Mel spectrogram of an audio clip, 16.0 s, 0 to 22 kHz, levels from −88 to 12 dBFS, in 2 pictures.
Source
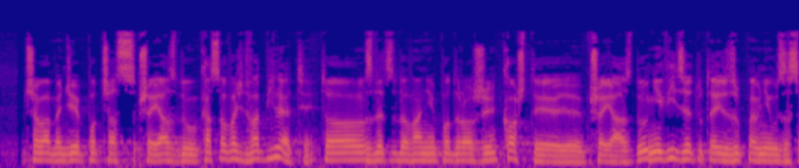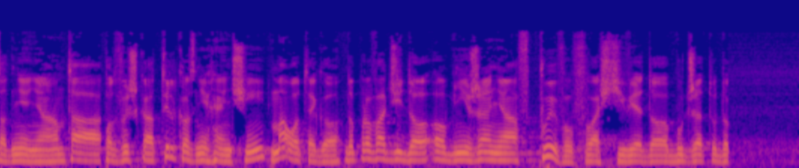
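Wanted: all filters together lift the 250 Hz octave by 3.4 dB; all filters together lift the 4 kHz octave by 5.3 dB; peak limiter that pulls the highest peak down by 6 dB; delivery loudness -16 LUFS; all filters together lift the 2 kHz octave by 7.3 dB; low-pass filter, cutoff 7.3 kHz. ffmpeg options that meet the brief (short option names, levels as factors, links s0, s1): -af "lowpass=7300,equalizer=f=250:t=o:g=4,equalizer=f=2000:t=o:g=8,equalizer=f=4000:t=o:g=4.5,volume=3.98,alimiter=limit=0.501:level=0:latency=1"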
